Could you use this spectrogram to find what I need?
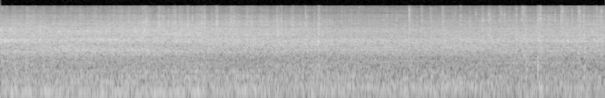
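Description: A model train rumbles and clatters along its track.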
